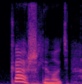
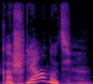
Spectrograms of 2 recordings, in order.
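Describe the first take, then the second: First: The stress falls on the first syllable. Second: The stress falls on a later syllable. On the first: The speaker calls it right. "От слова кашель" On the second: The speaker calls it wrong. "Не кашлянуть"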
